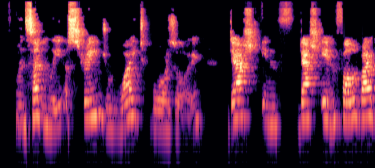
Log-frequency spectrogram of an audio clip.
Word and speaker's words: borzoi: I wanted to show you a borzoi. Is that how you say it? I think it's borzoi because Borzois. I don't think it's French. I think it's Russian.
